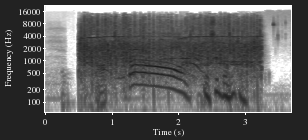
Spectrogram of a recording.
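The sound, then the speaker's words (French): A loud, dense burst of applause lasting under three seconds, starting and stopping abruptly, with a voice cheering over it partway through. “Je vais t'applaudir.”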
